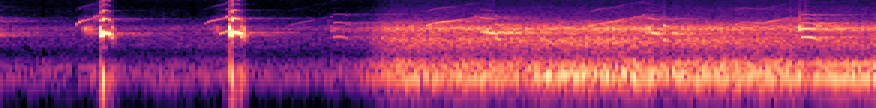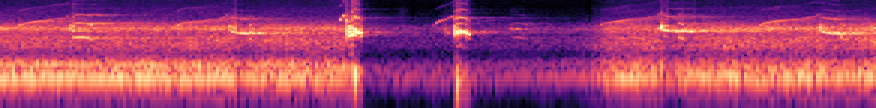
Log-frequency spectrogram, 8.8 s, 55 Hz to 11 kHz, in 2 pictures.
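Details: Lesser spotted eagle (Clanga pomarina) in Latvia on 13 August 2023, as Uldis delivers mice to the nest, gives sharp, high yelping notes in pairs over steady rushing noise and a faint series of thin, arched whistles about every second.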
